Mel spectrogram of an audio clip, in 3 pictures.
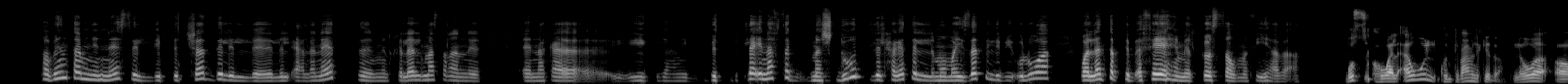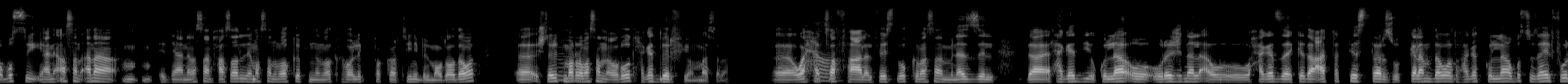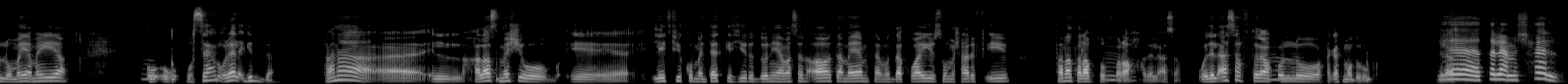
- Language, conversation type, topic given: Arabic, podcast, بتحب تشتري أونلاين ولا تفضل تروح المحل، وليه؟
- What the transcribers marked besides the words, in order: tapping; other background noise; in English: "perfume"; in English: "original"; in English: "الtesters"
